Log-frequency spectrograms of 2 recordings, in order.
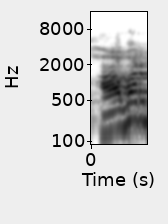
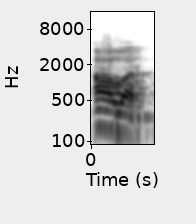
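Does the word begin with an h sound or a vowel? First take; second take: h sound; vowel. First: The word begins with an h sound. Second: The word begins directly with a vowel. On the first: The speaker calls it wrong. "हावर न पढ़ के" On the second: The speaker calls it right. "आवर पढ़ा जाता है"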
